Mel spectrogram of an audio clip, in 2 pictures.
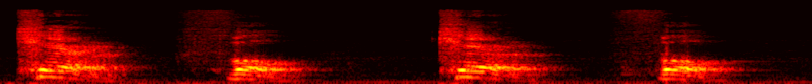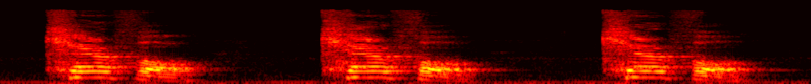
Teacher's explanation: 이 발음을 할 때 절대로 full, full, full 이렇게 되는 게 아니라 full, full 아주 가볍게 발음이 되죠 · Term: 슈아 발음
